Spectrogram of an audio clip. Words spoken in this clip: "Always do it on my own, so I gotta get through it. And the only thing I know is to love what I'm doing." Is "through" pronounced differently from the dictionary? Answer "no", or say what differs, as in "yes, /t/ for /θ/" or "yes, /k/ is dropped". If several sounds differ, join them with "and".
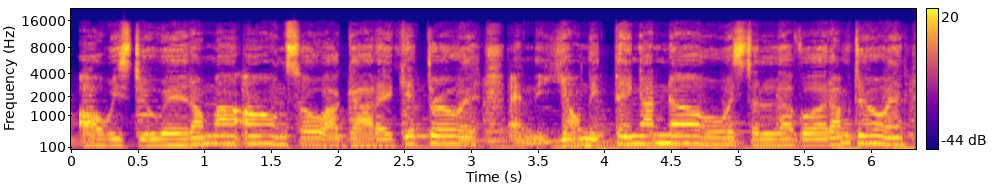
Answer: no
